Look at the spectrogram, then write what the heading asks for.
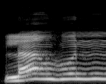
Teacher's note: cara berhentinya harus ditahan satu alif dua harakat ya. lahun. Nah, ditahan dua ketu dua ketukan khairul lahun seperti itu. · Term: Ghunah musyaddadah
